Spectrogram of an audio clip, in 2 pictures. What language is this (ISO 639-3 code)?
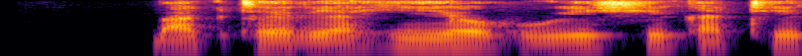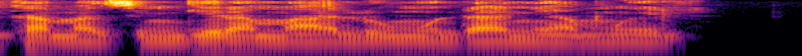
swa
